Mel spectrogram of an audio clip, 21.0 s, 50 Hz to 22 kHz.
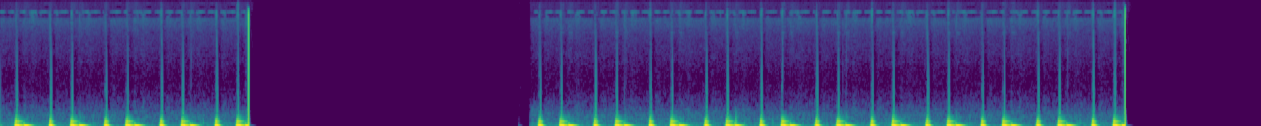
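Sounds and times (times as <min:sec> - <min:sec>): heartbeat: 0:00.2 - 0:04.2, 0:08.9 - 0:18.8.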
